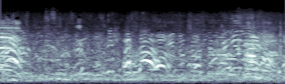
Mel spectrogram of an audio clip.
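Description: Overlapping shouts and chatter from several voices, many of them high children's voices, with no clear words.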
